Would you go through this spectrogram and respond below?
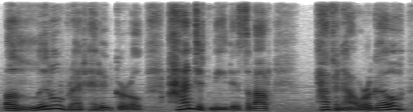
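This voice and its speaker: A man's voice: mid-range voice, very animated, normal speed. Guy playing campy dramatic department store jack frost, effusive, swoopy voice, music under it. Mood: anxious, dramatic. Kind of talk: comedy audio drama acting.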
